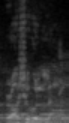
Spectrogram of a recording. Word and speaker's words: rasgulla: Just like Rasgulla. - Rossogulla.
